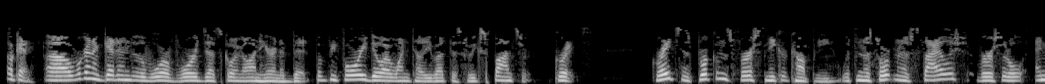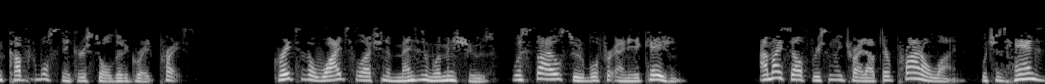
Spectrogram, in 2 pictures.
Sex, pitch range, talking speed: male, 165-220 Hz, 225 wpm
